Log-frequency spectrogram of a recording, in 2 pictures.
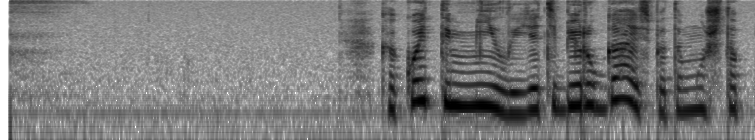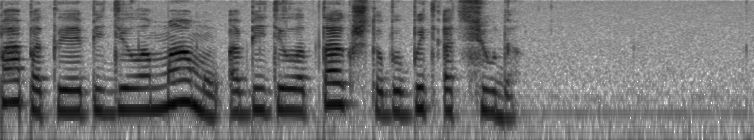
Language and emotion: Russian, neutral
